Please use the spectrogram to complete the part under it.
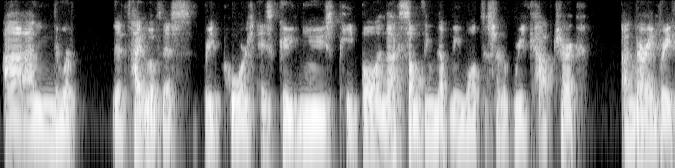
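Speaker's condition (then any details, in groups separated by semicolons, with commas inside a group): Cleft lip and palate; congenital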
